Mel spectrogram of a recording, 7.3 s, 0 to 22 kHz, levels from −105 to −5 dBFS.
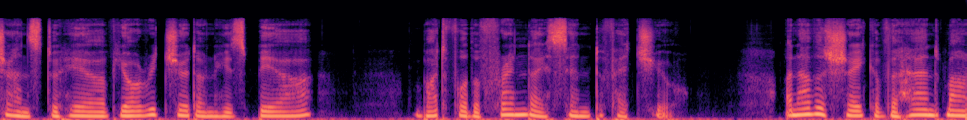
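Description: Nothing here trips the ear at any point, with no technical faults turning up anywhere in the recording.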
